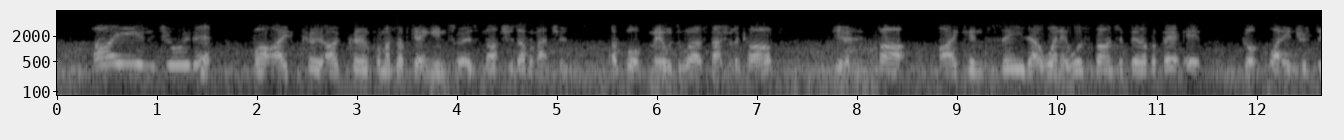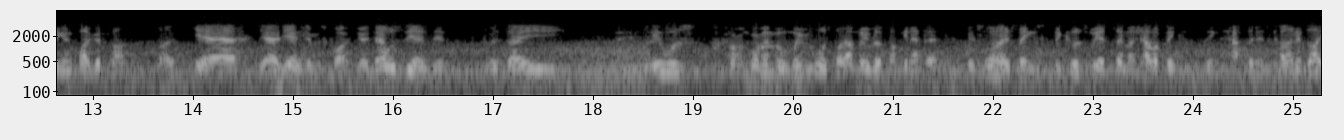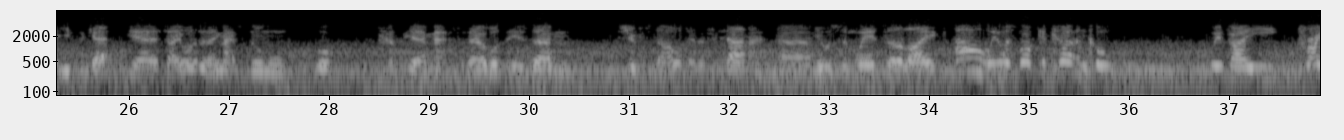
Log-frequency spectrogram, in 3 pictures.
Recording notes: on our drive home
